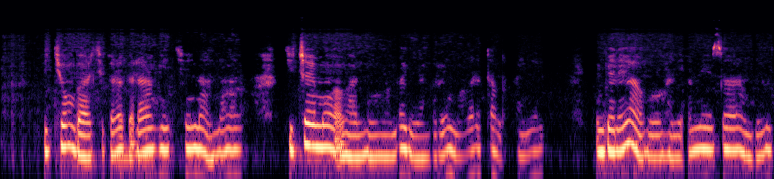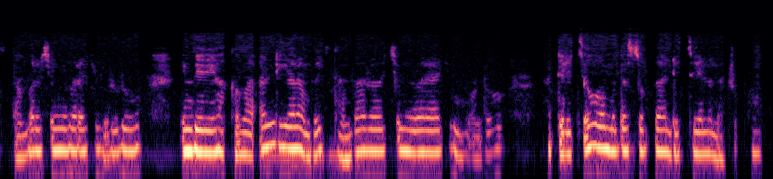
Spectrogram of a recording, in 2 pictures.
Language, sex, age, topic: Kinyarwanda, female, 18-24, government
